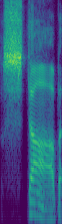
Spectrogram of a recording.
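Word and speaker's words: Staab: They checked with base umpire, whose name I have as Nicholas Staub, S-T-A-A-B. And that's how I pronounced Tom Staub's name.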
